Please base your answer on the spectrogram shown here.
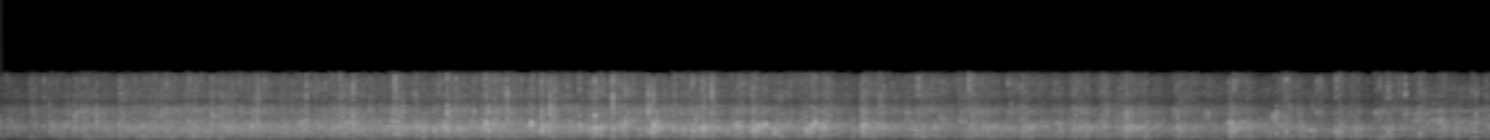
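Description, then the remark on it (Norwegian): Sustained applause from a large crowd for the evangelists, a dense, steady wash of many hands clapping at an even loudness for the full length, with no voices standing out. “Så, så, før vi går videre, igjen, gi på Henrik og de andre evangelistene våre bare en vanvittig applaus fordi at de klarer det.”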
